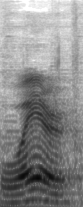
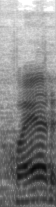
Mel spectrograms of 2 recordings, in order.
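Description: First: The word begins with a w sound. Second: The word begins with an h sound. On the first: The speaker calls it right. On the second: The speaker calls it wrong.

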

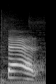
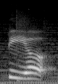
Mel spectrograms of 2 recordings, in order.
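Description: First: The word rhymes with 'air'. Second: The word rhymes with 'ear'. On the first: It means to rip apart. "ಟೇರ್ ಅಂತ ಹೇಳಿದ್ರೆ ಹರಿದಾಕೋದು ಅಂತ ಅರ್ಥ" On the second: It means a drop from the eye. "ಟಿಯರ್ ಅಂತ ಹೇಳಬೇಕು, ಅಂದರೆ ಕಣ್ಣೀರು ಅಂತ ಅರ್ಥ"

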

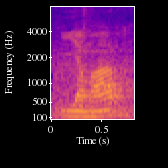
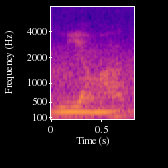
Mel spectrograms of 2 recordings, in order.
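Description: Both takes have the same delivery.

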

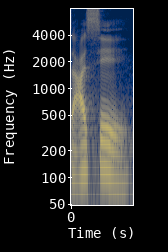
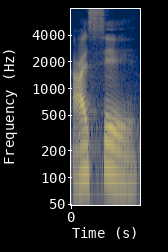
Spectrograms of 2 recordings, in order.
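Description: The two takes are said the same way.

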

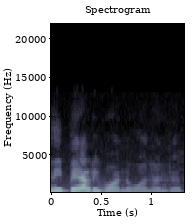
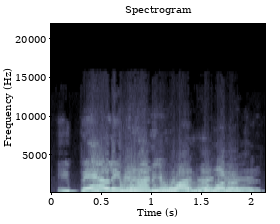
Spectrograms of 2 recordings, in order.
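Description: First: It is said quietly, under the breath. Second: It is said loudly and openly. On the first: "Don't whisper that in your breath" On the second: "Say that louder"

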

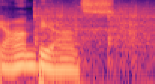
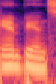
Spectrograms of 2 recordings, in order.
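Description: First: The word is pronounced in an unusual way. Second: The word is pronounced in an ordinary way.

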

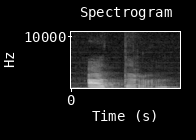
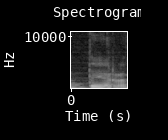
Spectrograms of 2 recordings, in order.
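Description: First: The stress is on the first syllable. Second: The stress is on a later syllable. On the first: The speaker calls it right. "Атера читается с первого слога" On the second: The speaker calls it wrong. "А я говорила"

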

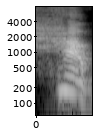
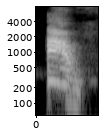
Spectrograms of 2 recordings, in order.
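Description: First: The word starts with a breathy h sound. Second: The word starts with a vowel, no h. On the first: The speaker calls it right. "It is have" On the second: The speaker calls it wrong. "I cannot just say have"

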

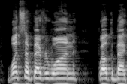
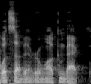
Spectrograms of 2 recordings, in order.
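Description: First: It is said with lively, high energy. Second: It is said with flat, low energy. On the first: "I'm going to put a whole kind of spin of new energy on this time" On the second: "I'll do low energy voice"

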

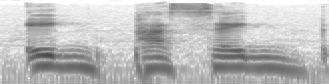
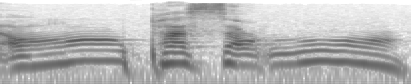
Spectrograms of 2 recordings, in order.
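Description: First: The nasal vowels are said as German 'eng' sounds. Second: The nasal vowels are said as French nasals. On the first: The speaker calls it wrong. "was soll denn das sein, Engpasseng?" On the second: The speaker calls it right. "Du meinst wohl en passant. Wer Fremdworte benutzt, sollte sie auch richtig aussprechen"

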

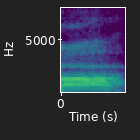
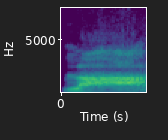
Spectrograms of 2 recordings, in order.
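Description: First: It is said with the first tone. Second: It is said with the second tone. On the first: "เสียงที่ 1" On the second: "เสียงที่ 2"

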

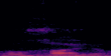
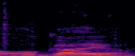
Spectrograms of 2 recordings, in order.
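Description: First: The middle consonant is an H sound. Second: The middle consonant is a hard G sound.

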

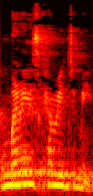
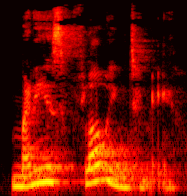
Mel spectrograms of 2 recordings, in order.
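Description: First: It is said in a tense, grasping way. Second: It is said in a calm, relaxed way.

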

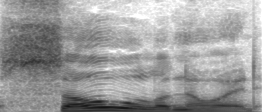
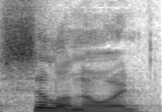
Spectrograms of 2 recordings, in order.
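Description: First: The first syllable sounds like 'sole'. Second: The first syllable sounds like 'sill'. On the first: The speaker calls it right. "but it is a solenoid. S-O-L, solenoid" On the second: The speaker calls it wrong. "Most of the country boys down here call it a solenoid, comically. ... S-I-L. ... It's part of the Southern accent"

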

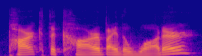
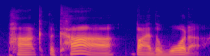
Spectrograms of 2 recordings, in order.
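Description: First: The R sounds after vowels are pronounced. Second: The R sounds after vowels are dropped. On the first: "you curl your tongue to pronounce it. Sort of like this" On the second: "Australian and most British and Kiwi accents are non-rhotic"

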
